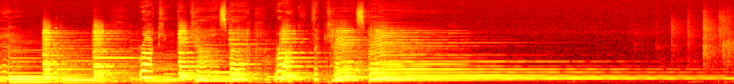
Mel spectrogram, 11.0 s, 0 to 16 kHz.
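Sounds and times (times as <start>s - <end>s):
person singing: 0.0s - 9.2s
electric guitar chord: 0.0s - 10.9s.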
